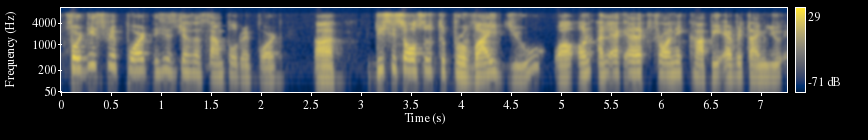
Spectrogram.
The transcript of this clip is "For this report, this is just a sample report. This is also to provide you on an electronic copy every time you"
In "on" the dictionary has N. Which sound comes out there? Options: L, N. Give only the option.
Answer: N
